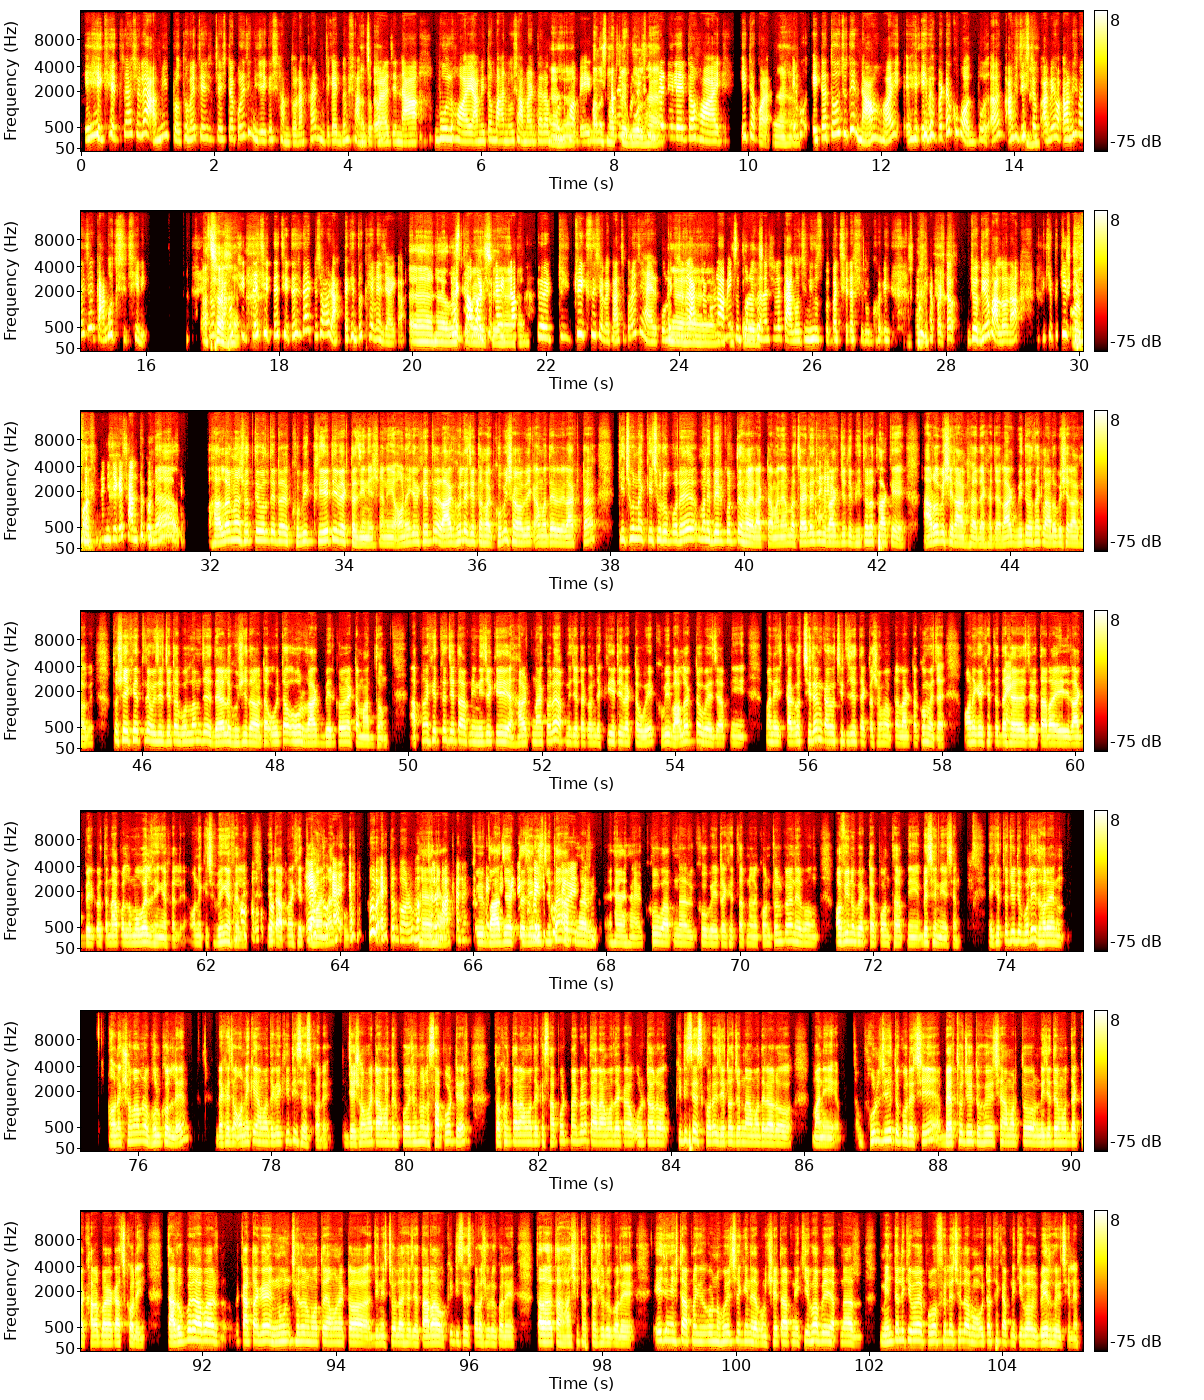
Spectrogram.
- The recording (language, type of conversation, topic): Bengali, podcast, আপনার কি কখনও এমন অভিজ্ঞতা হয়েছে, যখন আপনি নিজেকে ক্ষমা করতে পেরেছেন?
- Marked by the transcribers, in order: laughing while speaking: "এই ক্ষেত্রে"; laughing while speaking: "এ এই ব্যাপারটা"; chuckle; laughing while speaking: "আচ্ছা"; other background noise; laughing while speaking: "ব্যাপারটা আমার জন্য"; laughing while speaking: "শুরু করি। ব্যাপারটা"; chuckle; chuckle; tapping; unintelligible speech; laughing while speaking: "ও বাবা! এত, এত, এত … ক্ষতি হয়ে যাবে"; "ছিটানোর" said as "ছেনের"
